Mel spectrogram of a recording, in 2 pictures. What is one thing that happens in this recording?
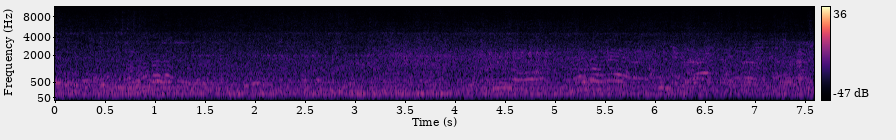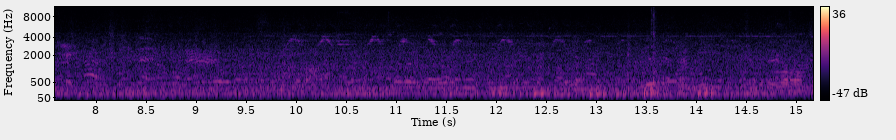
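A crowd of men and women talks over one another close by.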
